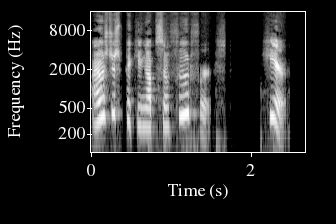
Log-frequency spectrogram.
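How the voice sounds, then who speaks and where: A woman puts on a character voice at an extremely high pitch. She speaks at a moderate pace, and the sound is dry and close with no echo. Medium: read story. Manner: hesitant, unsure.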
